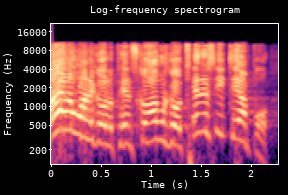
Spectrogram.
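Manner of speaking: rapid, high, loud imitation of a son refusing; protesting son. Son refuses father's college suggestion, acted as heated protest. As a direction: blurt the objection out in one rush.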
